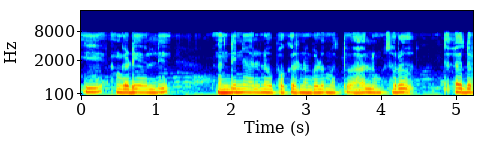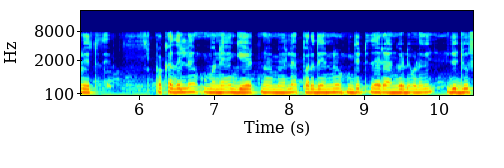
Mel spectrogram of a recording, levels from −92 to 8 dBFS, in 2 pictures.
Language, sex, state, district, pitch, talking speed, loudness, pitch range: Kannada, male, Karnataka, Shimoga, 165 Hz, 110 wpm, -16 LUFS, 160-175 Hz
